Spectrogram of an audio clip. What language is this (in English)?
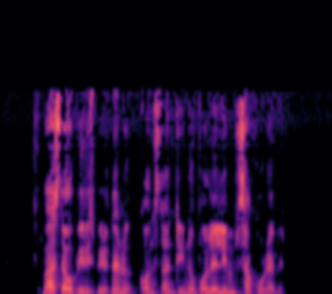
Georgian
